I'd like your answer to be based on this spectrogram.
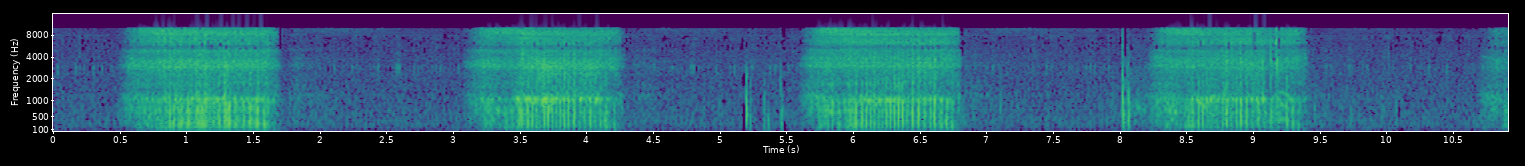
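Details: Loud, harsh snoring: four long rattling breaths separated by quiet pauses, roughly one breath every two and a half seconds.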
